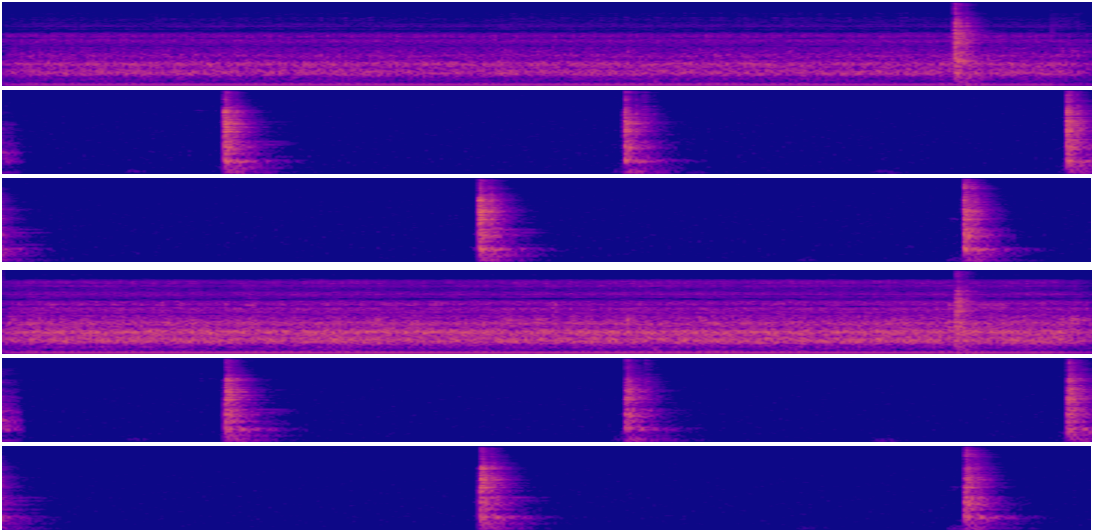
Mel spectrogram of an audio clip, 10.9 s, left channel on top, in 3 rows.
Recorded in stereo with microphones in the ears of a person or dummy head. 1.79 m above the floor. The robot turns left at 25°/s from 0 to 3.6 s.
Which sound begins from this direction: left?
A clunk, at 3.2 s.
